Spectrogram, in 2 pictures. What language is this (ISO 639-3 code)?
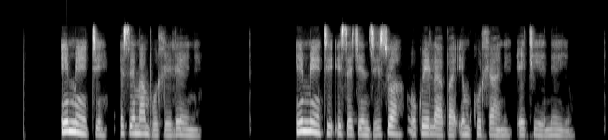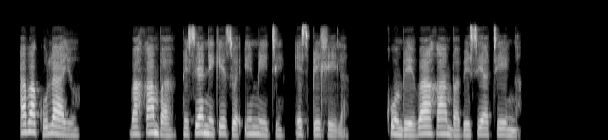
nde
